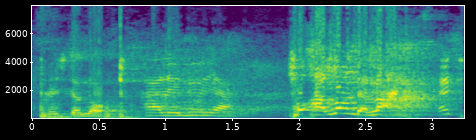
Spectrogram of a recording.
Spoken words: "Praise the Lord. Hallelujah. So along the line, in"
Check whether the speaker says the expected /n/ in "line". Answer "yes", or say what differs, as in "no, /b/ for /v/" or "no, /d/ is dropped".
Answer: no, /n/ is dropped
